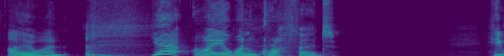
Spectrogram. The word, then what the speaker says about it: Ioan: think the Marvel movies isn't his name spelled like that and it's Iowan yeah IO and grufford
